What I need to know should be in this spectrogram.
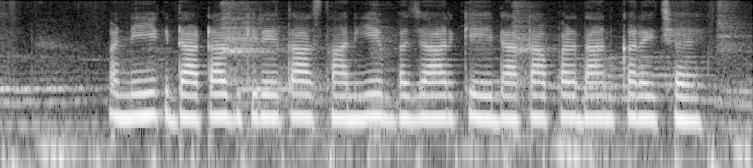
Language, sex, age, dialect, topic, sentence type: Maithili, female, 25-30, Eastern / Thethi, banking, statement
